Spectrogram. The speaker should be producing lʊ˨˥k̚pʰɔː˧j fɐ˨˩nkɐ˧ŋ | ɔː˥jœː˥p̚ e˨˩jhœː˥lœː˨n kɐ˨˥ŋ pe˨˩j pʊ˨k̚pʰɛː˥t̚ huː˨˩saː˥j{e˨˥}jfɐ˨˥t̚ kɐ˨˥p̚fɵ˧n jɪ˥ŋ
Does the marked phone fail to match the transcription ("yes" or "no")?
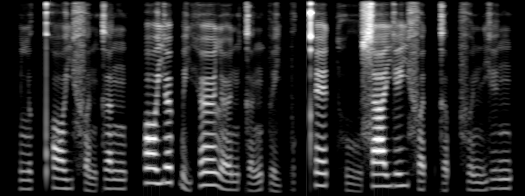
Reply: yes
